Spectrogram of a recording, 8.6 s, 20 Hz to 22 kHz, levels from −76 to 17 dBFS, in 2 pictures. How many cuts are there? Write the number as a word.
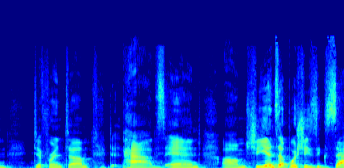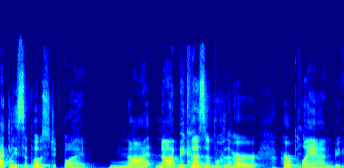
four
